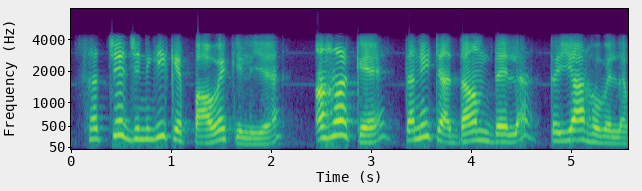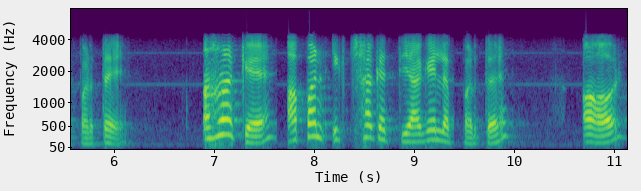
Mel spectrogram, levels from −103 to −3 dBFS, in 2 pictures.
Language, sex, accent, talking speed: Hindi, male, native, 125 wpm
